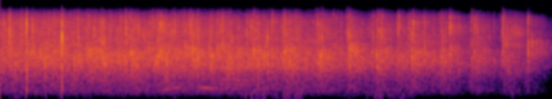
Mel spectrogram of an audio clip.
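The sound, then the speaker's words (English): An audience at a morning Christian church service applauds steadily, a dense wash of many hands clapping at once with a few sharper claps standing out, sustained throughout without any talking. “Clap your hands one more time this morning.”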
